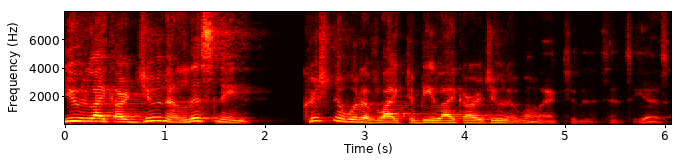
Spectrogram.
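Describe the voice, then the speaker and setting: A man with a fairly high pitch speaks in an animated tone at a moderate pace. His voice is somewhat breathy and makes very wide pitch swings. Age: 60s. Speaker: guru / spiritual teacher. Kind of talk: spiritual discourse. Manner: casual, conversational.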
